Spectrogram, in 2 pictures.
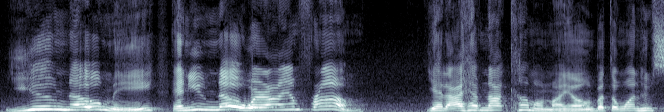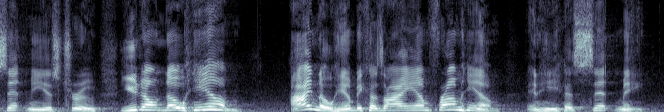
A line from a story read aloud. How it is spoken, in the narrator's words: Jesus cried out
